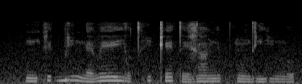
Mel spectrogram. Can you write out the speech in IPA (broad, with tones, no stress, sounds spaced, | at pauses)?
ĩ˨ k ɪ˦ ɡ͡b i˦ ŋ ɛ˨ β eː˦ j ʊ˨ tʰ i˦ kʼ e˦ t e˨ ɣ ã˦ ŋ ɪ˦ pʰ ũ˨ d i˨ j i˨ ŋ ʊ˨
